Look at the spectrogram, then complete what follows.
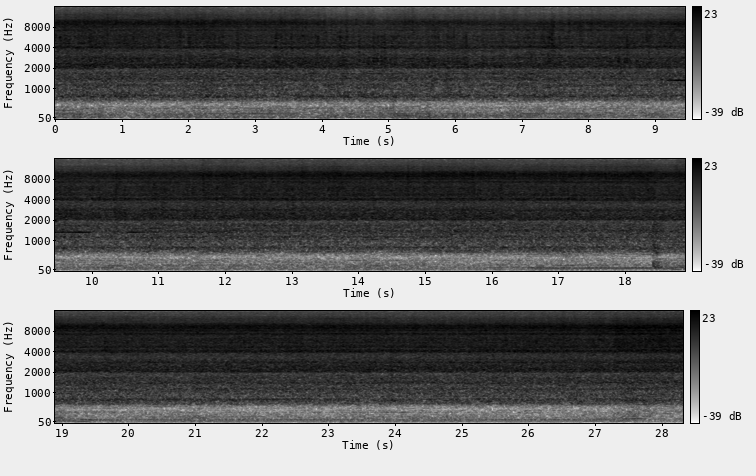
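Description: Homemade vibrating topsoil screener running: a steady machine drone with a dense hiss over it and no break.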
